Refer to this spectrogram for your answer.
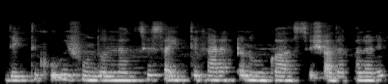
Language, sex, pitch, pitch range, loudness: Bengali, female, 190 Hz, 185-200 Hz, -18 LUFS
